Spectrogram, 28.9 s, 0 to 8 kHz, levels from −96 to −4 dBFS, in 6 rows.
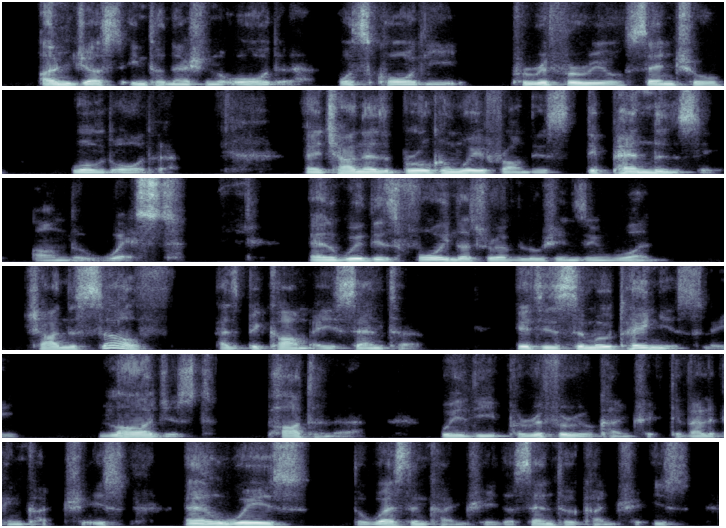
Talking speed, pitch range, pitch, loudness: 110 wpm, 100-120 Hz, 110 Hz, -23 LUFS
